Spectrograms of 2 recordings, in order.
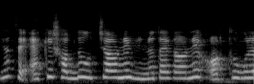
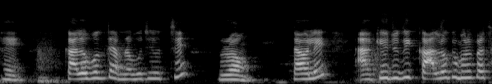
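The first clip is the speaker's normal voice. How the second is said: ordinary delivery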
